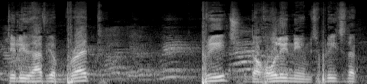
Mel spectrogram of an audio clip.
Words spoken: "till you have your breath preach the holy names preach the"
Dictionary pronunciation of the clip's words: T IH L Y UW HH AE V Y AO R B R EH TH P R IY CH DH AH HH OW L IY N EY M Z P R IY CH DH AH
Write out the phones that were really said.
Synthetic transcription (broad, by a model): T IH L Y UW HH AE V Y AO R B R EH T P R IY CH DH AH HH OW L IY N EY M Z P R IY CH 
